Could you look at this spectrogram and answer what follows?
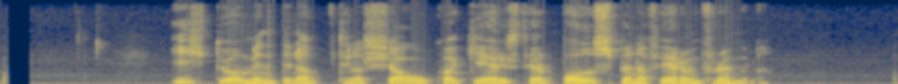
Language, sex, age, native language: Icelandic, male, 40-49, Icelandic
